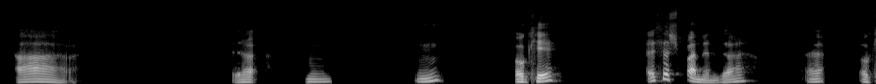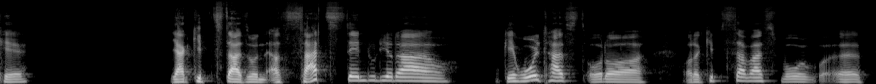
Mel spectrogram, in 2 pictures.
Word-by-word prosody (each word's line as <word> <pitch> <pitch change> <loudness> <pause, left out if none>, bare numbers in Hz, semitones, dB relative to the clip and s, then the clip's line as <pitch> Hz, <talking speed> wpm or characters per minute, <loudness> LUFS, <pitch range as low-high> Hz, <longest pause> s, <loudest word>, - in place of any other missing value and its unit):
Ah. 115 -3 -3 1.5
Ja. 115 +3 -3 0.5
Mhm. 125 0 -8 0.9
Mhm. 155 +8 -4 0.7
Okay. 145 +8 +3 0.8
Das - - -3
ist 240 - +3
spannend. 100 - 0
Ja. 145 +9 -5 0.5
Ja. 130 +2 -5 0.4
Okay. 120 +1 -2 1.4
Ja, - - +8
gibt's - - -3
da 120 -3 +8
so 120 +1 0
'n 110 -1 +1
Ersatz, - - +2
den 185 -1 +3
du 190 0 -6
dir 180 0 0
da 160 -5 +3 0.4
geholt 150 +7 +3
hast 165 -1 0
oder 115 -3 0 0.3
oder 110 +3 -3
gibt's 165 +9 -10
da 170 -3 +2
was, 160 0 0
wo 120 -2 -5
äh, 115 -1 -4
130 Hz, 105 wpm, -23 LUFS, 115-165 Hz, 1.5 s, Ja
